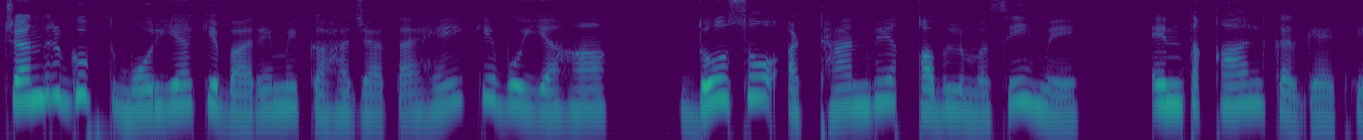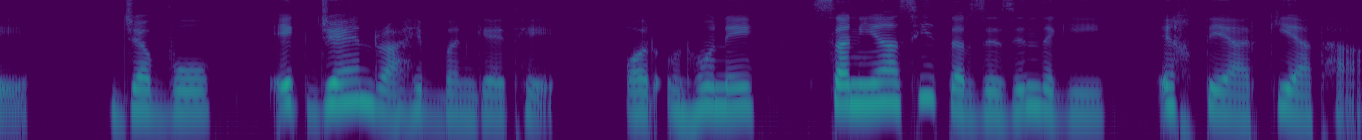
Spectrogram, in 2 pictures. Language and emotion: Urdu, neutral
